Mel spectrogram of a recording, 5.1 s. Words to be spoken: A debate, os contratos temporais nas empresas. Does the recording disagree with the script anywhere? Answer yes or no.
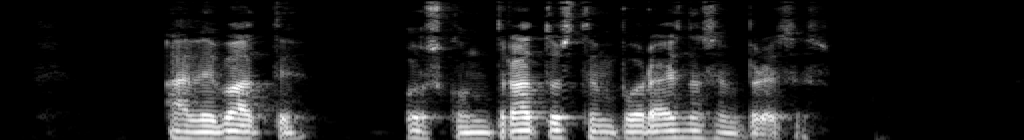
no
